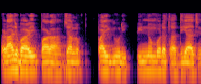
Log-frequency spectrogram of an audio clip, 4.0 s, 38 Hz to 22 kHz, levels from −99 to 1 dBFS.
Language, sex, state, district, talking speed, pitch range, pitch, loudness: Bengali, male, West Bengal, Jalpaiguri, 120 wpm, 100-110 Hz, 105 Hz, -17 LUFS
